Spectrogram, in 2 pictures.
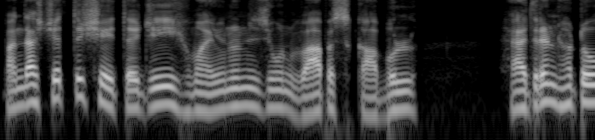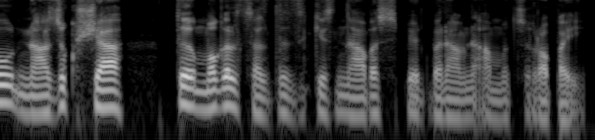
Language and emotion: Kashmiri, neutral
